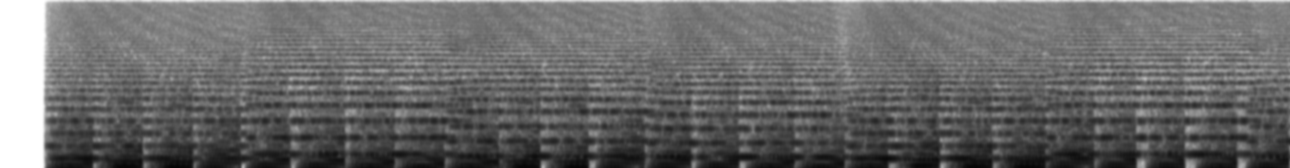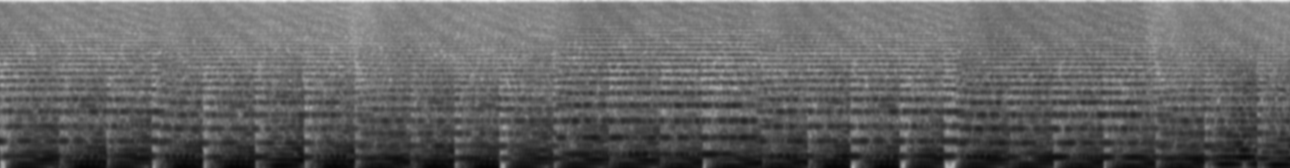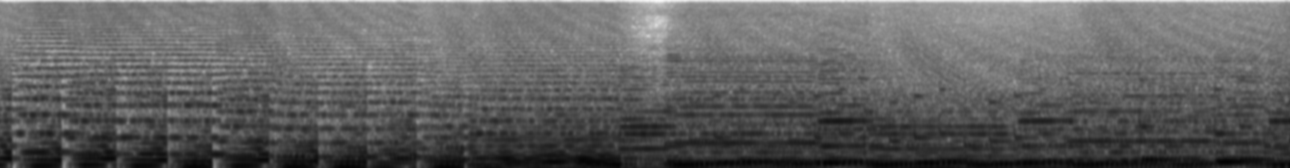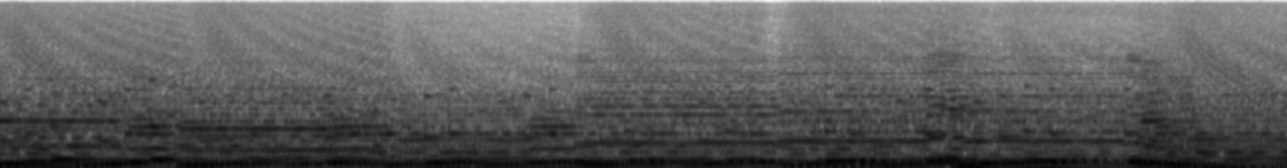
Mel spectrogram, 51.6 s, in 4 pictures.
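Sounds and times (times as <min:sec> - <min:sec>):
dark game over background music: 0:00.5 - 0:51.5.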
